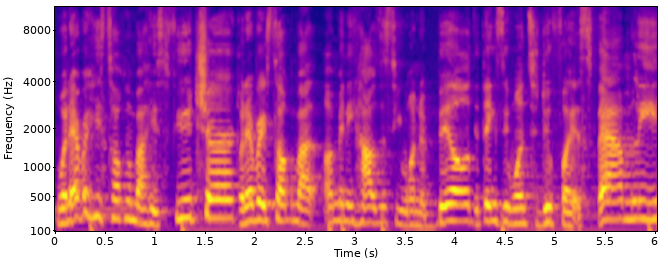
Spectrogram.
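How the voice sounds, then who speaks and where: A young woman from Sierra Leone with a Nigerian-tinged West African accent, giving blunt, teasing dating advice to camera. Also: lowish voice. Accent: Nigerian-influenced West African English. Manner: blunt, teasing, emphatic with slang. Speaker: vlogger. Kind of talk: frank advice talk to camera.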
